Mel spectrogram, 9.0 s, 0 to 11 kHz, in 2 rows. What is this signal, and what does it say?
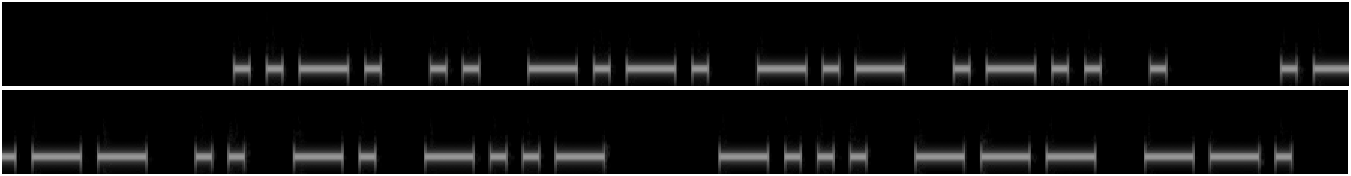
Morse code, heard as a keyed tone, about 22 wpm, 700 Hz. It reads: FICKLE JINX BOG
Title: Pangram Challenge v2 - 22wpm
